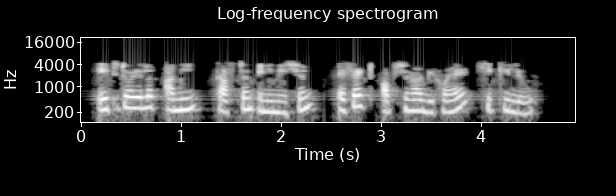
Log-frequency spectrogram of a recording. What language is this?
Assamese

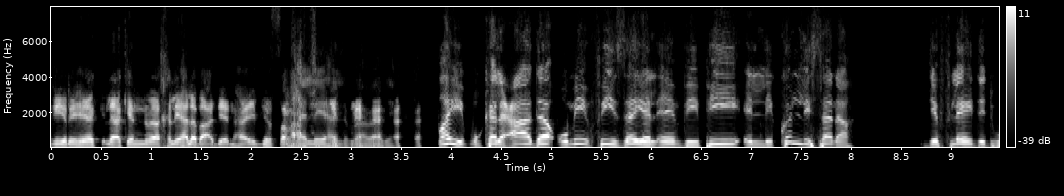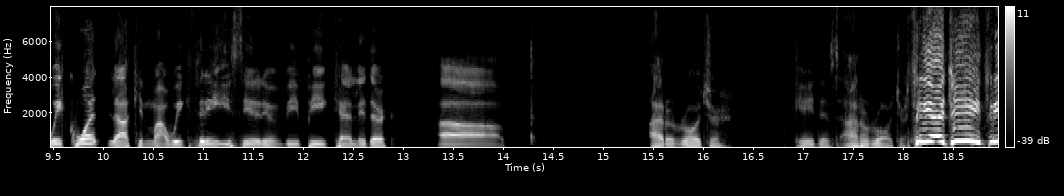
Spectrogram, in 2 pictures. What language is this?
Arabic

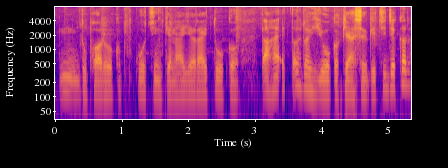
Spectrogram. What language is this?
Maithili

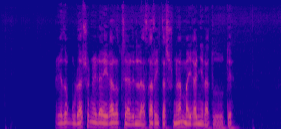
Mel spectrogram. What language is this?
Basque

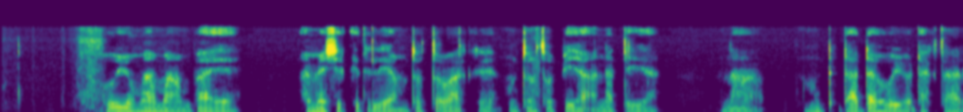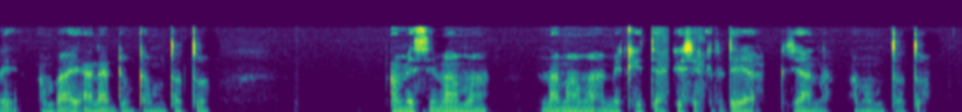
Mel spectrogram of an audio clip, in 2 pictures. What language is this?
Swahili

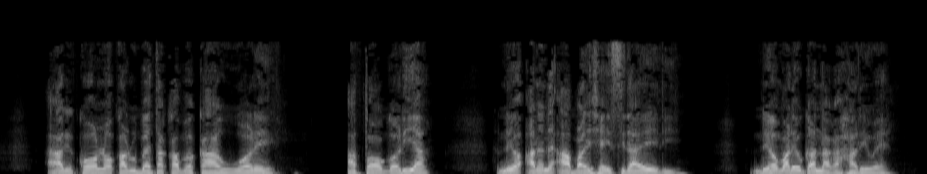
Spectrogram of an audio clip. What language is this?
Kikuyu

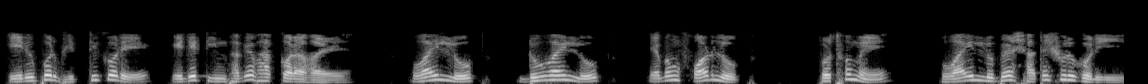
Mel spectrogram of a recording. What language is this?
Bangla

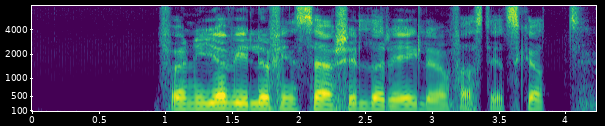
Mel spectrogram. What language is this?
Swedish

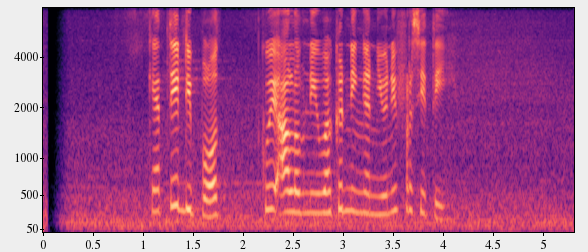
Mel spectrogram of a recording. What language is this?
Javanese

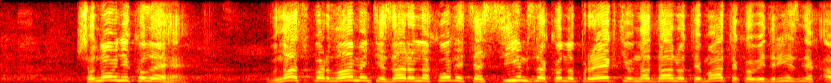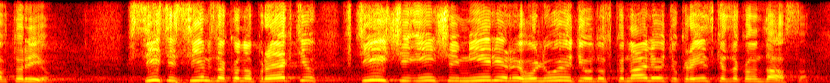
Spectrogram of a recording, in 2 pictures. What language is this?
Ukrainian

